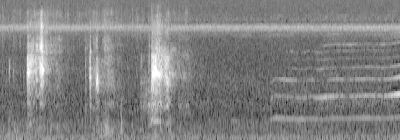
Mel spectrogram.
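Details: Cats fighting in a front yard: three sharp hissing, spitting bursts in the first three and a half seconds, then a quiet pause before a long, low, rising yowl with strong overtones that starts near five and a half seconds, over steady background hiss.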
